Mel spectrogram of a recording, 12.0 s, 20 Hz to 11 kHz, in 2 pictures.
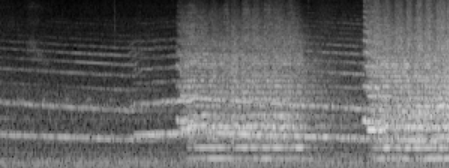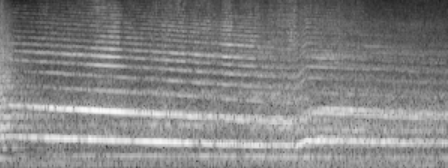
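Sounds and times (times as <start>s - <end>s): fire engine siren wailing: 0.0s - 11.9s.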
